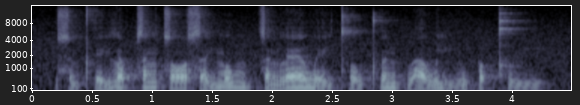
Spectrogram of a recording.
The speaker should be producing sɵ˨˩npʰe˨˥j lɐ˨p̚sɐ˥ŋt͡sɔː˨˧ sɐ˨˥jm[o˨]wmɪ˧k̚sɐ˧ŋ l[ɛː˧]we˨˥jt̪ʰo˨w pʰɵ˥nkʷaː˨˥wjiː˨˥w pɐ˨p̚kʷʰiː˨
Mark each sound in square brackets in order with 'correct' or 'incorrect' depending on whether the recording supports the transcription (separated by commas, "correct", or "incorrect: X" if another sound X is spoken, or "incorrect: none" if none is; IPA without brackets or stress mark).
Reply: incorrect: o˥, incorrect: ɛː˥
